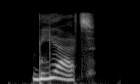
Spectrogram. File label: Russian, russian phrases insults; ロシア語のネガティブなフレーズ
